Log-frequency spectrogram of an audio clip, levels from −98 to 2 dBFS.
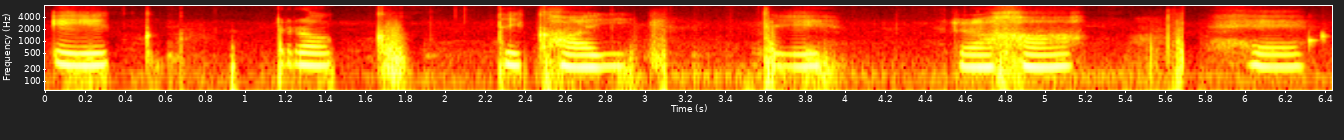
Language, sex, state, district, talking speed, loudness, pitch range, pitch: Hindi, female, Madhya Pradesh, Dhar, 55 wpm, -14 LUFS, 230-255 Hz, 240 Hz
